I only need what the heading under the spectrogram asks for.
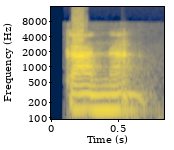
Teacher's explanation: Y luego tenemos las velares, cuando la lengua se va hacia la posición del velo del paladar. Esa parte blandita que les decía.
